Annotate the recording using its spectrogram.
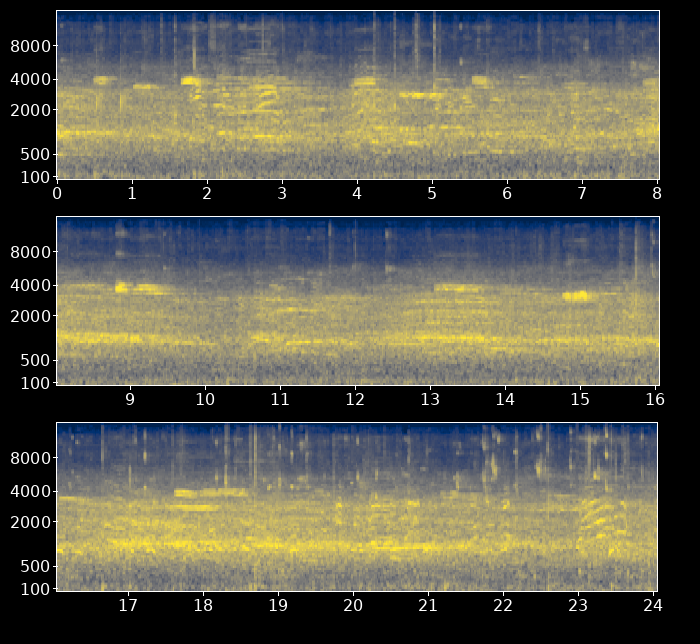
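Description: A large crowd murmurs and chatters throughout a big echoing hall.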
